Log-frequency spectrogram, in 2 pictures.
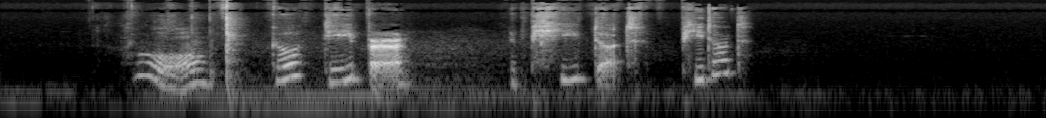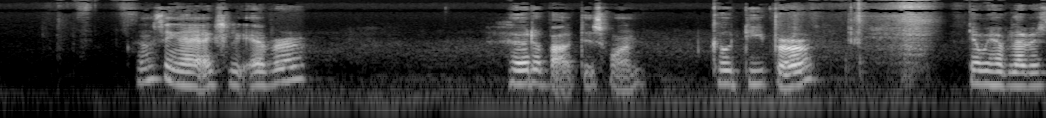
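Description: A young woman speaks calmly and close to a microphone, in short bursts.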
